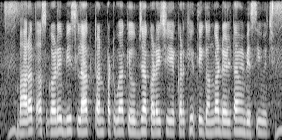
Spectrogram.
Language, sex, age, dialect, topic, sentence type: Magahi, female, 31-35, Western, agriculture, statement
